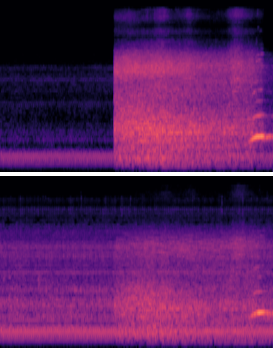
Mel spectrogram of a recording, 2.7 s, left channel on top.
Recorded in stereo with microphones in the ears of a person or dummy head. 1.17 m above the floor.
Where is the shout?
75° left (ahead or behind), 1.0 m; by 2.6 s 35° left (ahead or behind), 2 m.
